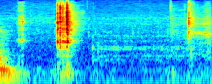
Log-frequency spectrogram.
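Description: Three light clicks as small stamping supplies, an ink pad and cardstock, are handled and set down on a craft table. The loudest click comes about half a second in.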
